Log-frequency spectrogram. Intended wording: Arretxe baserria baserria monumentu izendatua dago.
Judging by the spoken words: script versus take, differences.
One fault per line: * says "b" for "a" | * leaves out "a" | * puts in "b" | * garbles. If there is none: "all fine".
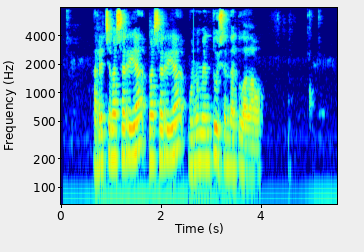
all fine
